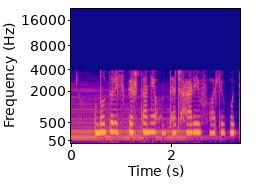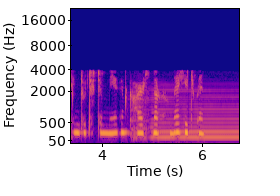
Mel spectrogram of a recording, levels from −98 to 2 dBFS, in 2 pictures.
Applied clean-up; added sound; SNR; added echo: neural mask model RNNoise.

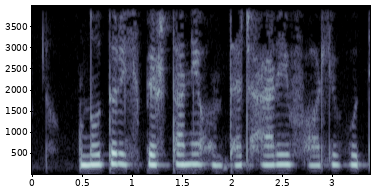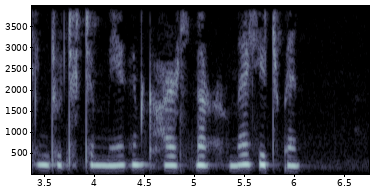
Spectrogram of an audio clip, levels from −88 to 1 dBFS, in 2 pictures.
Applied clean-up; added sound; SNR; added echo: none; none; none; none.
